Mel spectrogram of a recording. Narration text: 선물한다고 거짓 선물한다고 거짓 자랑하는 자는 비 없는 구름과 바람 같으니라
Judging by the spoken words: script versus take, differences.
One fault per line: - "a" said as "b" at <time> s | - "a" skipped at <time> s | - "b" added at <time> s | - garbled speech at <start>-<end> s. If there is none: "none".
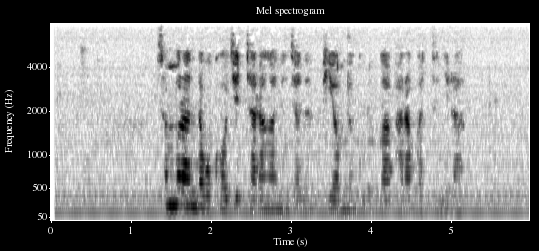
- "선물한다고 거짓" skipped at 2.4 s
